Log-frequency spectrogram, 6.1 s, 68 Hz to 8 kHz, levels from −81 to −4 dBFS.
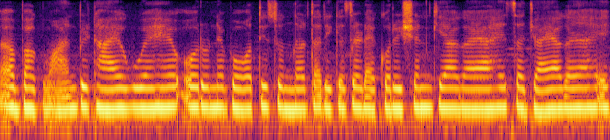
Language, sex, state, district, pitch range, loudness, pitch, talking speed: Hindi, female, Chhattisgarh, Raigarh, 195-205 Hz, -13 LUFS, 200 Hz, 185 wpm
